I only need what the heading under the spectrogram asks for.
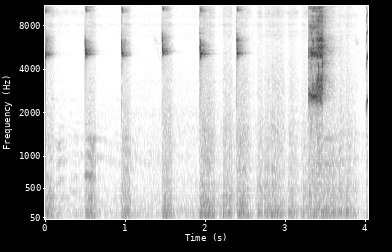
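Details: Lovebird sound to provoke rivals and prompt singing: regular piercing high chirps about twice a second, then a long loud harsh screech and another chirp, over faint low rumble.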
